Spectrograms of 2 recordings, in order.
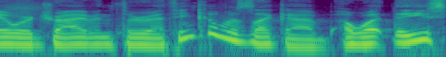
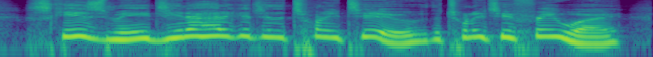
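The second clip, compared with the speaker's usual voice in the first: put-on British accent, much higher pitched; 10 semitones higher than usual. Dad rolling down the car window to mess with people yelling, british accent. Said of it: "in his British accent".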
